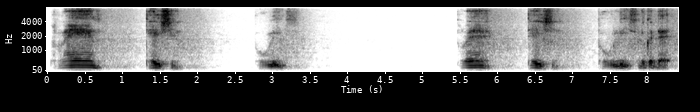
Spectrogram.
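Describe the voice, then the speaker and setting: A man's voice: low voice, darkish tone. A man talking to camera in a preachy, emphatic way, often repeating himself. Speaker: vlogger. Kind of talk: slow spoken commentary to camera.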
